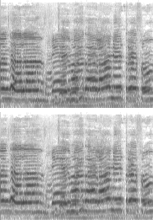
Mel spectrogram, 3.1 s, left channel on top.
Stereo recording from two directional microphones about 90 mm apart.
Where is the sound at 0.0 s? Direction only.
30° left (ahead or behind).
